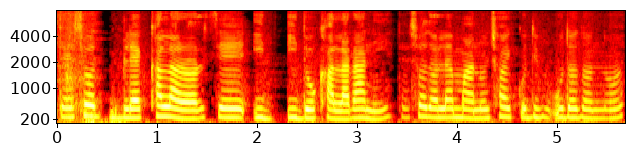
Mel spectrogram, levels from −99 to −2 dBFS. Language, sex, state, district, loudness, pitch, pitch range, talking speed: Chakma, female, Tripura, West Tripura, -17 LUFS, 235 Hz, 220-240 Hz, 160 wpm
